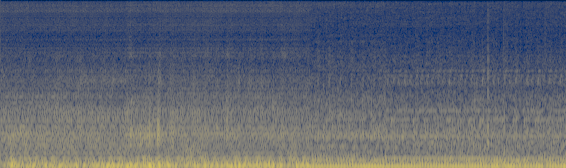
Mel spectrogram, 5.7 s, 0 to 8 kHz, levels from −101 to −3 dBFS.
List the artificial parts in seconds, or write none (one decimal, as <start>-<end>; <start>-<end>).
0.0-3.1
